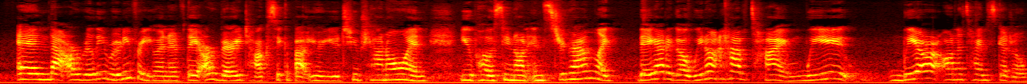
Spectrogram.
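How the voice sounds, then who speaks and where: A woman speaks at a fairly quick pace in a fairly high pitch with ordinary pitch variation, over noticeable background noise. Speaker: beauty and lifestyle YouTuber giving beginner tips. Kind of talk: casual vlog tutorial. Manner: quiet, shy delivery.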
